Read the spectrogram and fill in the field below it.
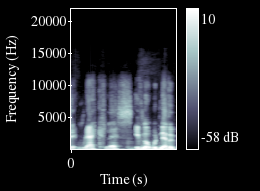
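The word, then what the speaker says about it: Rekkles: Rec so people always say ah but he pronounces it Reckless even though it would never be spelled that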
